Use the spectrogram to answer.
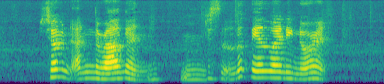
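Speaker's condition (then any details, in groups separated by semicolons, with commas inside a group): Friedreich's ataxia; diagnosed in childhood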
